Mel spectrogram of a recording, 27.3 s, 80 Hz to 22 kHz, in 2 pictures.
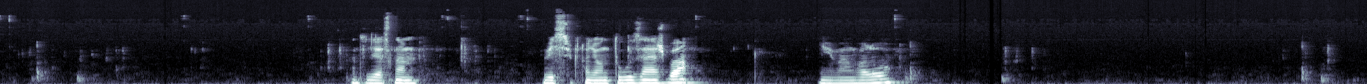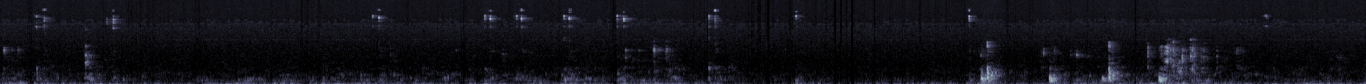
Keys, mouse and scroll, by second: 0.3 alt+middle click, 0.8 scroll down 1, 1.0 w, 1.8 click, 3.2 F4, 3.4 scroll up 1, 3.8 F4, 4.3 click, 4.6 alt+x, 5.1 click, 5.4-6.0 scroll up 1, 6.2 e, 6.9-9.0 drag, 9.0 alt+middle click, 10.2 w, 12.9 alt+middle click, 13.6 2, 14.0 click, 14.7 right click, 17.3 click, 20.1 w, 20.7-23.5 drag, 23.5 alt+middle click, 24.3-24.6 scroll down 1, 24.7 alt+middle click, 25.5 ctrl+z, 26.2-27.3 drag.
